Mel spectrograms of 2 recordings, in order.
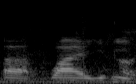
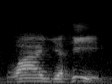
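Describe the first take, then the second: First: "yahi" stressed on its last syllable "hi", the schwa light; corrected final stress. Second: "yahi" stressed on the first syllable, on the yod with schwa. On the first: Teacher correcting his own mistake for the class, stressing final "hi" in "yahi". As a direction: keep the weight on the final "hi" of "yahi". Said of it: "the accent stays there". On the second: Teacher demonstrating the form to the class, stressing "ya" in "yahi". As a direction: lean on the "ya" of "yahi", not the end. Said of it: "the accent is, is there". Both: Shown as a demonstration.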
